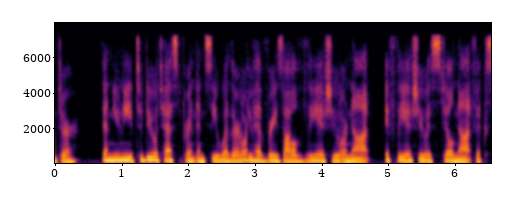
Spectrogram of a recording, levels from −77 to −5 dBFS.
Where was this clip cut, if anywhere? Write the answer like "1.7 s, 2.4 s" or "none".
2.9 s, 4.8 s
